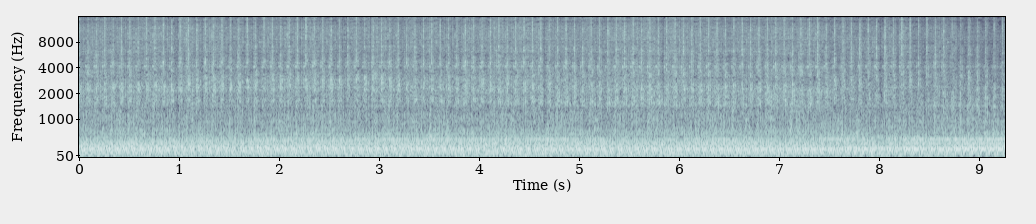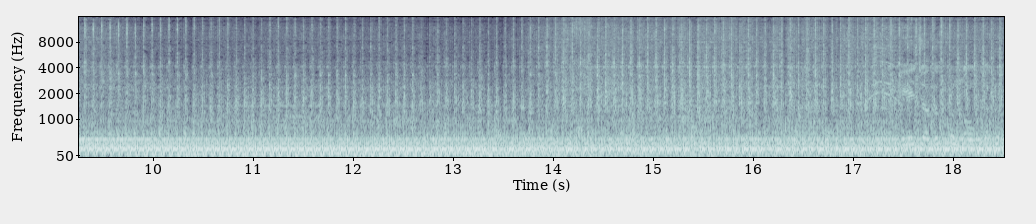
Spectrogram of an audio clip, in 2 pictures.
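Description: A boat engine drones steadily and loudly throughout a crossing of the Ganga river, a continuous low mechanical hum with rapid vibration and no pauses.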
